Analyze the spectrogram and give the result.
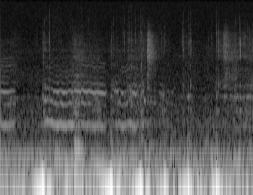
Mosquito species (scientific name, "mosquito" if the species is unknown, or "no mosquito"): Anopheles ziemanni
